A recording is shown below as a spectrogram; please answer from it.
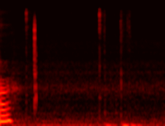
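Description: A handful of separate computer-keyboard key clicks, spaced irregularly, as keys are tapped while editing text; the end of a spoken word is heard at the very start.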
